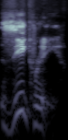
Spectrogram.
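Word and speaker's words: Zicree: mispronounce his name uh it's it's like Hickory so I have to say he's icari Mark ziegry of Star Command um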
